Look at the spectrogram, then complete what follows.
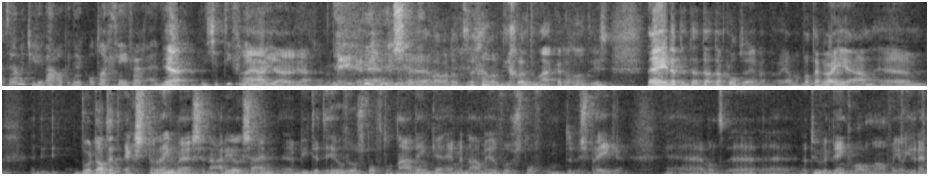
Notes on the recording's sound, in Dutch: welke tijdens World Workplace Europe is opgenomen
